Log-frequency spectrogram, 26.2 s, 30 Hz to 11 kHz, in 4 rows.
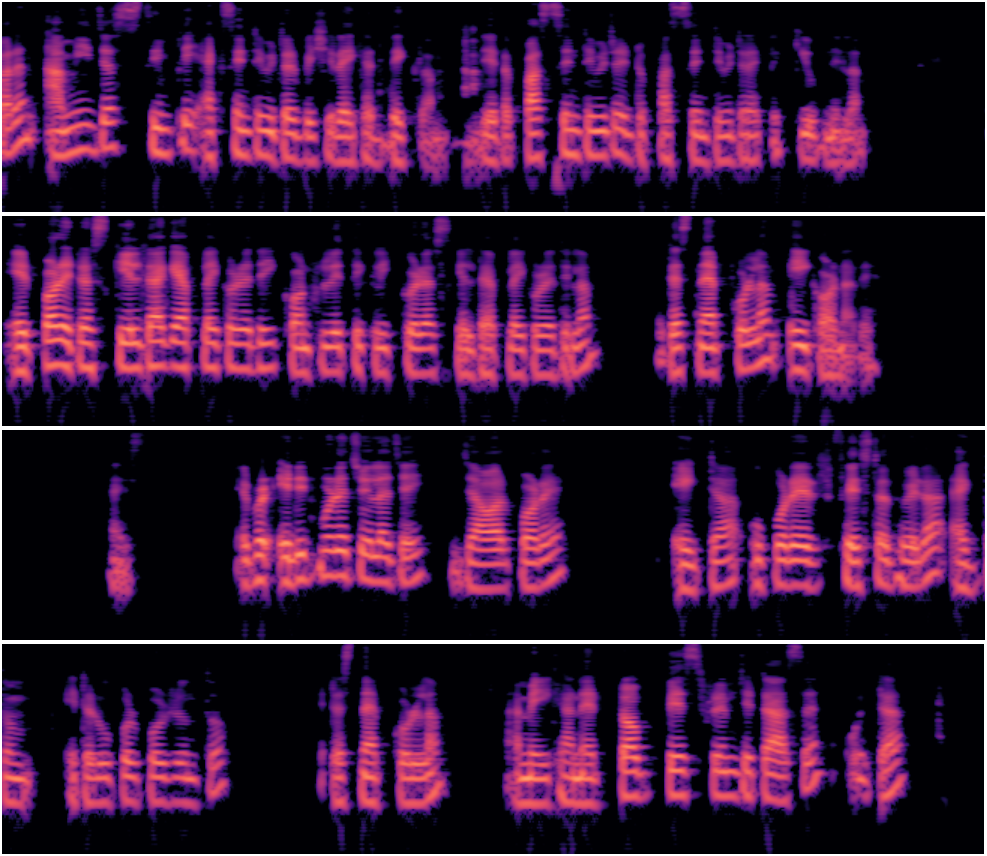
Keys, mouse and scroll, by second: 4.4 scroll up 1, 5.3-6.4 drag, 6.4-7.1 scroll down 1, 7.1 ctrl+a, 8.3 ctrl+a, 11.1 g, 12.3-14.7 middle drag, 14.7 Tab, 15.4-16.5 shift+middle drag, 16.5-18.6 drag, 18.6-19.7 shift+middle drag, 19.7-21.5 drag, 21.5-24.6 middle drag, 26.0-26.2 drag.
